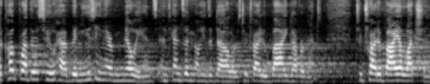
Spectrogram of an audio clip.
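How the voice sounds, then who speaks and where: A woman's voice shows ordinary pitch variation against noticeable background noise. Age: 60s. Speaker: labor union leader. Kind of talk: panel discussion. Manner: halting.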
